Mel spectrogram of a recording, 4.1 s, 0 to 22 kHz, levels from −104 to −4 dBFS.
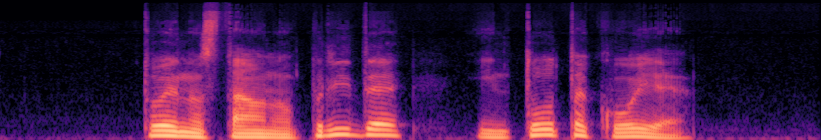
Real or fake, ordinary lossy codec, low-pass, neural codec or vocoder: fake; Opus, 16 kbps; 19.8 kHz; vocoder, 44.1 kHz, 128 mel bands, Pupu-Vocoder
